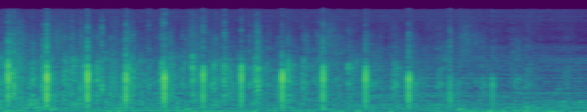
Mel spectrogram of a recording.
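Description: A small group of people clapping by hand, the separate claps quickening, then thinning out and fading toward the end, over quiet background music.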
